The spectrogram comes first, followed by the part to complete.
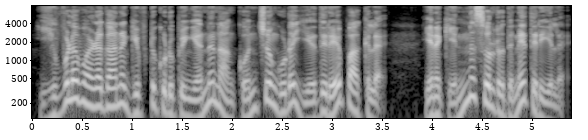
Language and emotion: Tamil, surprised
